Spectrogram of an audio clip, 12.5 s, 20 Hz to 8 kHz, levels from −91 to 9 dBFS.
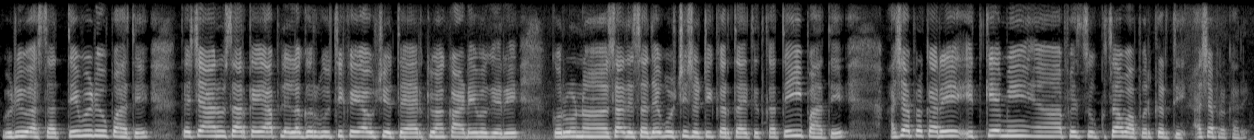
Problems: constant background noise, background conversations at intervals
